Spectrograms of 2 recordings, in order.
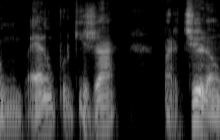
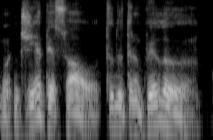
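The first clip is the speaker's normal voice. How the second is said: radio-announcer voice, hoarse from a sore throat. Greeting viewers while having a sore throat, in a radio-announcer voice. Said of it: "essa voz de locutor de rádio".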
